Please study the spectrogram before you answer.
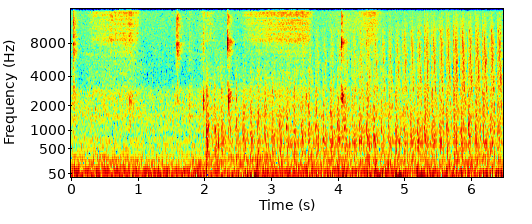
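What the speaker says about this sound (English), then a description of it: "think that's someone firing at my ship" Gunfire strikes a spaceship in Star Citizen, a sustained rattling barrage of rapid impacts with sharper isolated hits, steady and fairly loud against a dense background rumble.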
